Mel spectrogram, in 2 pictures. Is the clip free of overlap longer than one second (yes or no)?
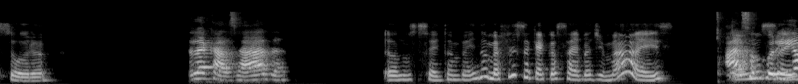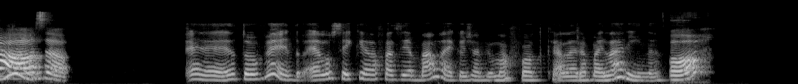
no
